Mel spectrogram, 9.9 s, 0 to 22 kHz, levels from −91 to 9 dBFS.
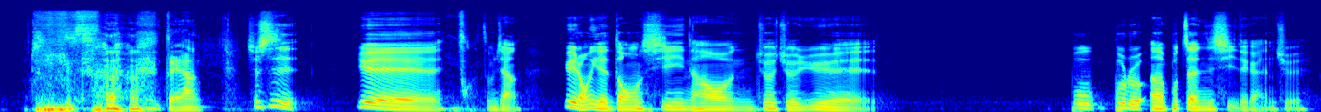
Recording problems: uneven, jittery; strongly; from 1 to 9 s

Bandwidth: 14.5 kHz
